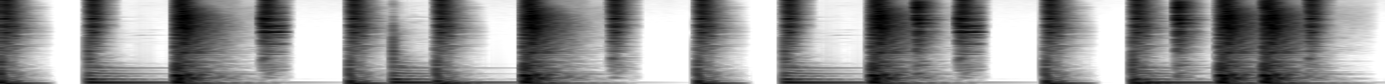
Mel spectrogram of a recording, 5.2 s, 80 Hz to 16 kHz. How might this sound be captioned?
Music > Other
hip hop twin 92 bpm
beat, drum-loop, drums, groovy, hiphop, loop, percussion-loop, quantized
